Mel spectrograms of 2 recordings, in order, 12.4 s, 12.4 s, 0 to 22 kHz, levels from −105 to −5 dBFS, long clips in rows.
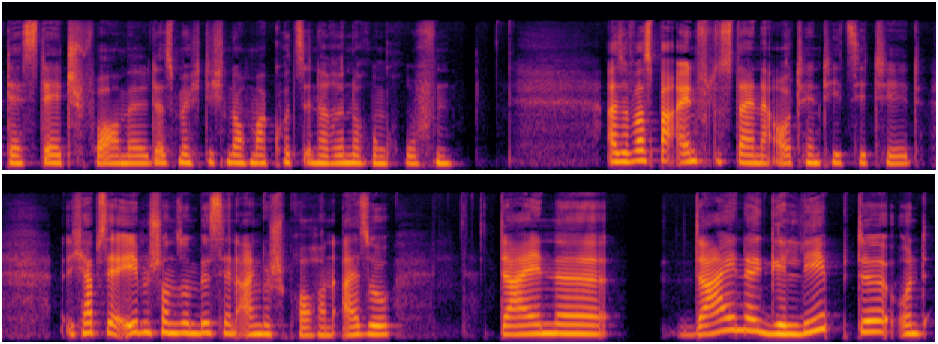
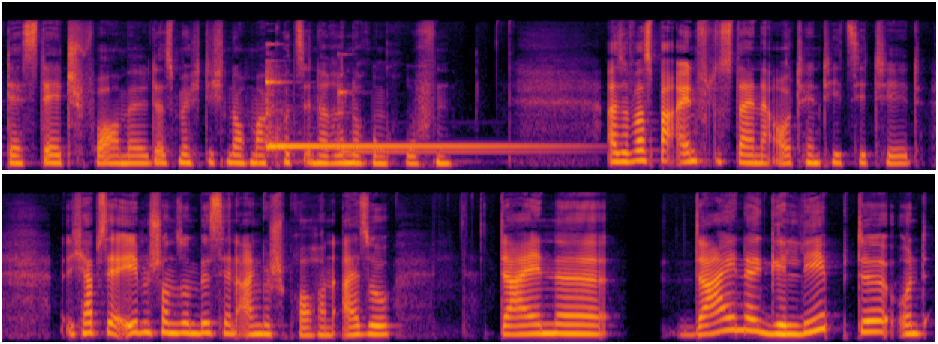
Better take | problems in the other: first | doorbell; loud; from 2 to 3.5 s; peak 1 dB above the speech

